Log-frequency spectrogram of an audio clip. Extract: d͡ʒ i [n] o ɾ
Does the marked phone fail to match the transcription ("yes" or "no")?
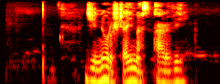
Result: no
